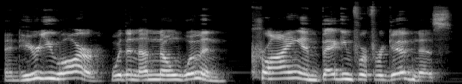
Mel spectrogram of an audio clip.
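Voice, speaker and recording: A woman's voice: fairly high pitch, moderate pace, close to an everyday voice. A woman voicing a stern older father, disappointed and reproachful. The voice stays near her own, set over faint background music.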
